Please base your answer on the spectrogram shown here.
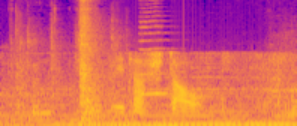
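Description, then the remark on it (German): A room door in a shared flat is opened after a knock goes unanswered: a sharp latch click, then a brief creaking swing, over a steady low background hum. “Als niemand antwortet, macht er die Tür auf.”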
